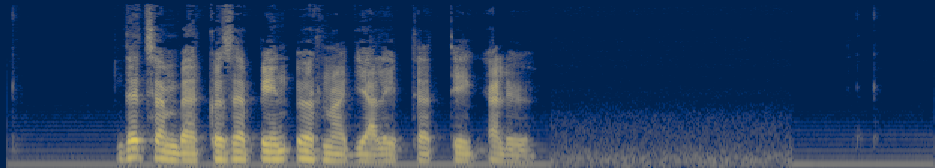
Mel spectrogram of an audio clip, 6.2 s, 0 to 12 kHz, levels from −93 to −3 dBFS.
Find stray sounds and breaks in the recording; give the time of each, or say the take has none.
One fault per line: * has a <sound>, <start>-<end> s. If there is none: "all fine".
all fine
